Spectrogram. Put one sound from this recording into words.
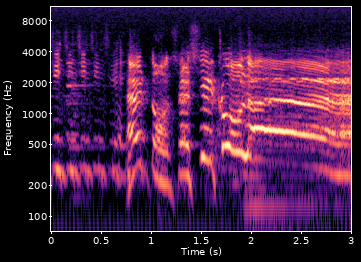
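A gruff cartoon male voice shouts.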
